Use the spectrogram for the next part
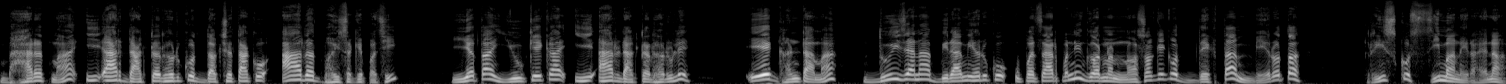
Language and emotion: Nepali, disgusted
